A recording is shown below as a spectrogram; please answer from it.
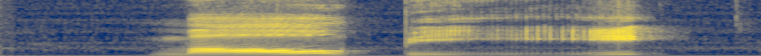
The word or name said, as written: maobi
